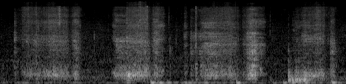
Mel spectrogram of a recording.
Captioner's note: rustling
